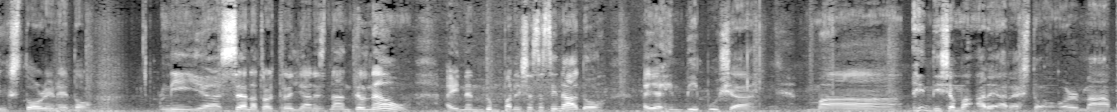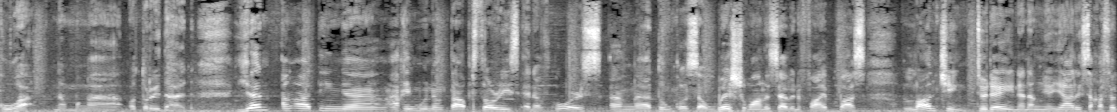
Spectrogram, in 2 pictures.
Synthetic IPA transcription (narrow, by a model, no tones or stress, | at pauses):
ɪŋst̪oɹinɐɪt̪o̞ | niasɛnɐt̪oɹt̪ɾɛlanɛsnɐʔɐnt̪ɪlnaw | ʔɐjnɐnd̪ʊmpɐɾɪnʃasɐsɛnaːd̪o̞kɐjaɦɪnd̪ipuʃa | mɐ | hɪnd̪iʃamɐʔɐɾɛʔɐɾɛst̪o̞ʔoɹmɐkuːhaʔnɐŋmɐŋaʔot̪oɾɪd̪a̰d̪janɐŋʔaːt̪ɪŋaɐŋʔaːkɪŋmuːnɐŋt̪apst̪oɹisɛ̃nd̪ov̥koɹsɐŋt̪ʊŋkolsɐwɪʃwant̪ʊsɛvɛnfajvbas | lant͡ʃɪŋt̪ʊd̪ɛjnɐnɐŋjɐjaːɾisɐkɐsɐ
